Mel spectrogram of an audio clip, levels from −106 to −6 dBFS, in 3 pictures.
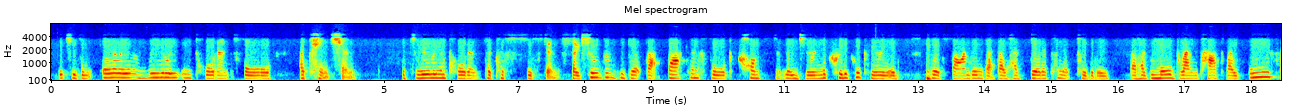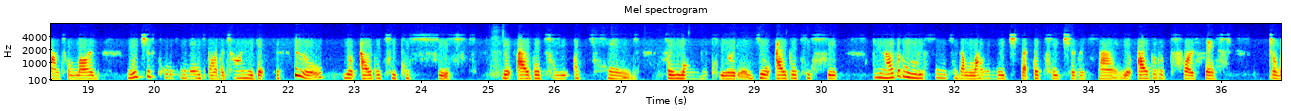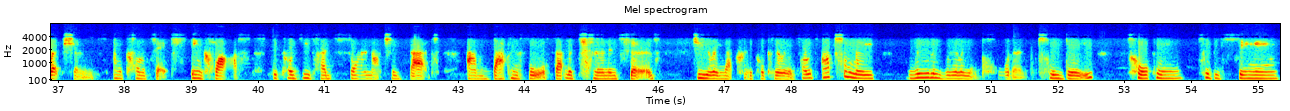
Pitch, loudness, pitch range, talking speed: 180 Hz, -24 LUFS, 170-195 Hz, 130 wpm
